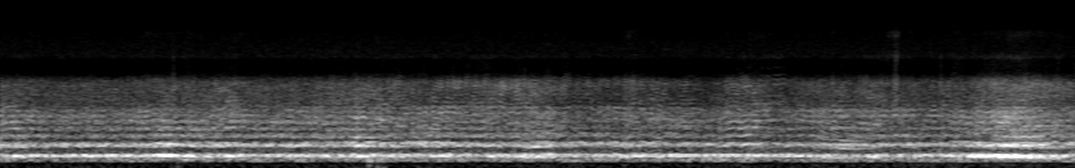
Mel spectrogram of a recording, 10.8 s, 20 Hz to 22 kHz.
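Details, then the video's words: Honey bees feeding at a 3D printed table-top feeder in a garage in Colorado on a warm January day: a steady droning hum of many wings with layered harmonic bands, rising briefly louder near the end. "45 Minutes of Honey Bees Feasting from 3D Printed Bee Feeder"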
